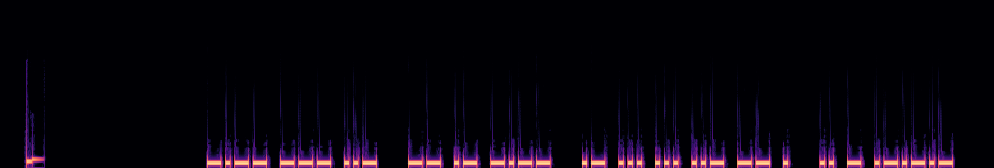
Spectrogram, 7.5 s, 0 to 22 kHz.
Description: Morse code, heard as a keyed tone, about 34 wpm, 700 Hz. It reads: YOU MAY ASSUME IT.
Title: Sentences from Top 1500 Words 35wpm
